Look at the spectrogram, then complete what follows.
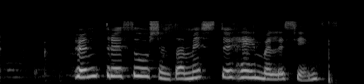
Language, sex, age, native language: Icelandic, female, 18-19, Icelandic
